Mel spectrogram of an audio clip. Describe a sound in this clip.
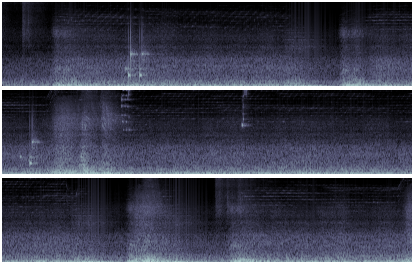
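Rocket boosters roar and whoosh as game characters glide over the ground.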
